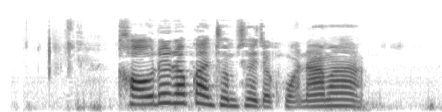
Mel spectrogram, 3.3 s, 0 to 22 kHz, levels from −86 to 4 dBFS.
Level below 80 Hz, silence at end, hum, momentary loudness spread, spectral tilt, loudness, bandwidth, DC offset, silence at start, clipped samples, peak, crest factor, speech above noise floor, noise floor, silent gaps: -78 dBFS; 0.6 s; none; 11 LU; -3 dB/octave; -20 LUFS; 11 kHz; under 0.1%; 0.5 s; under 0.1%; -4 dBFS; 18 dB; 35 dB; -55 dBFS; none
